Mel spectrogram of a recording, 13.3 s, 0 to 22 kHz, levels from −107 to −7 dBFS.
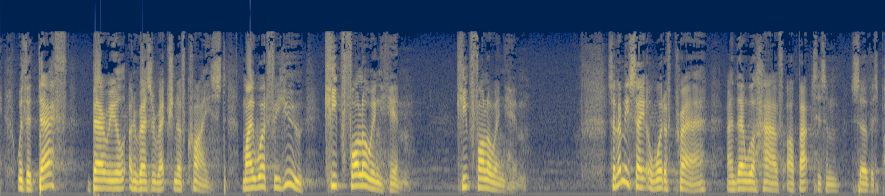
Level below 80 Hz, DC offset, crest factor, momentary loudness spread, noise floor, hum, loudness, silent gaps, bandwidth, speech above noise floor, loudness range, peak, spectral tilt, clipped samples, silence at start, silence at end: -58 dBFS; under 0.1%; 18 dB; 17 LU; -54 dBFS; none; -18 LUFS; none; 11.5 kHz; 37 dB; 4 LU; 0 dBFS; -5.5 dB/octave; under 0.1%; 0.15 s; 0 s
